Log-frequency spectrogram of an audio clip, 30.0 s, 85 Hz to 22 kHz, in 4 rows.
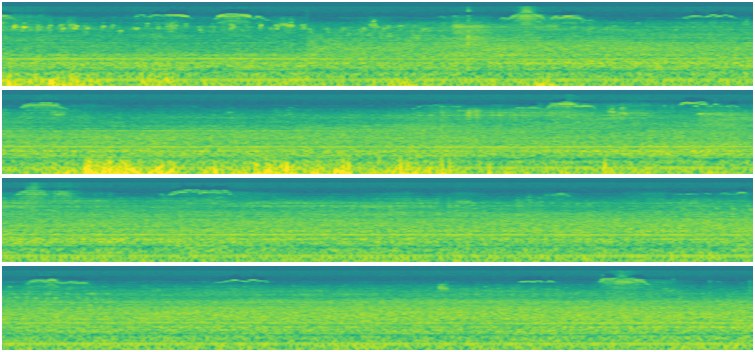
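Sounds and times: faint hum: 0.0s - 30.0s
low background rumble: 0.0s - 30.0s.

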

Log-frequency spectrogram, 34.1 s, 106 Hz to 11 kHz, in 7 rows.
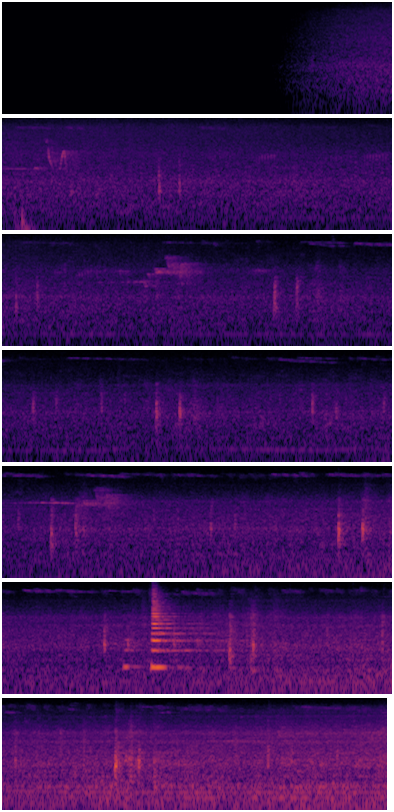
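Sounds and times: diesel railcar rumble: 9.3s - 34.0s
woodland birds calling: 9.4s - 32.2s.

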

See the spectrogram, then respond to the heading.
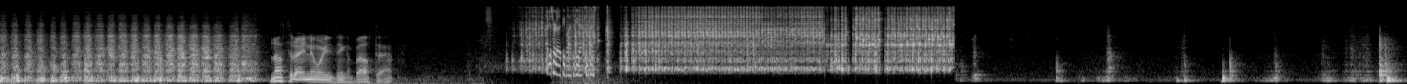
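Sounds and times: hand file rasping on wood: 0.0s - 2.7s, 5.0s - 9.6s.

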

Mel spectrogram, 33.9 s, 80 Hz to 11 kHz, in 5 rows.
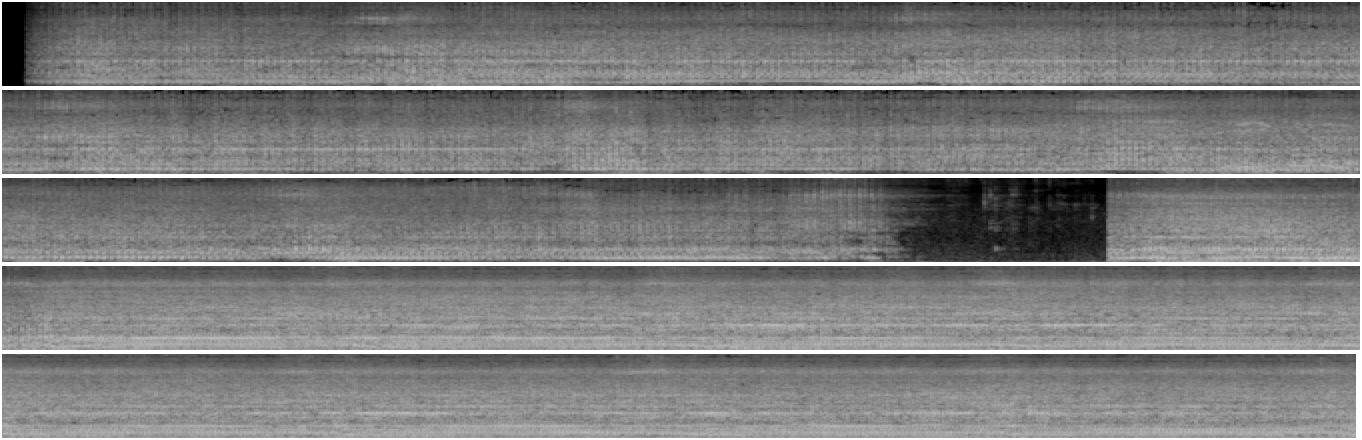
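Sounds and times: industrial sewing machine running: 0.2s - 18.1s, 19.1s - 33.9s
machine hum: 9.6s - 15.8s.

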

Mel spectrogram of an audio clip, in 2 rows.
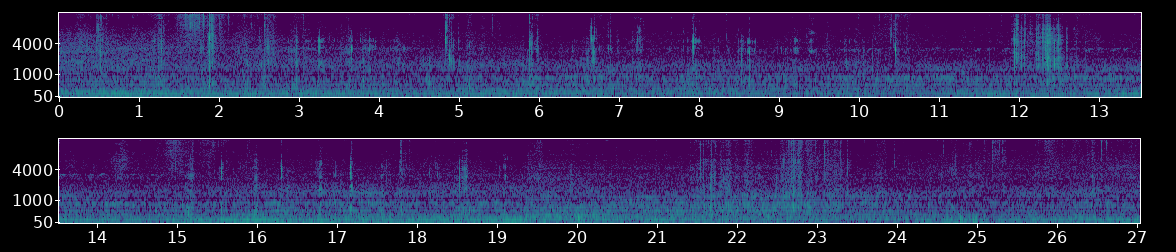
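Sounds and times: person chewing: 0.4s - 10.7s, 11.8s - 12.8s, 14.8s - 19.3s.

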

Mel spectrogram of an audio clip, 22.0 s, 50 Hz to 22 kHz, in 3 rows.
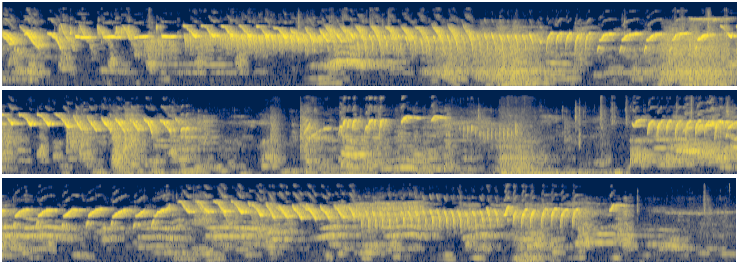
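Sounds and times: canary singing trills: 0.0s - 22.0s.

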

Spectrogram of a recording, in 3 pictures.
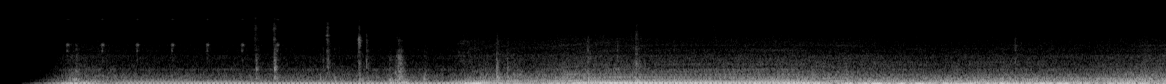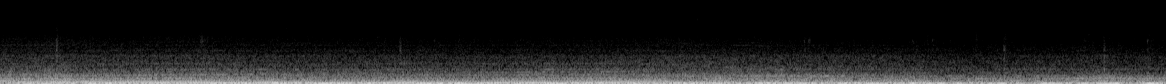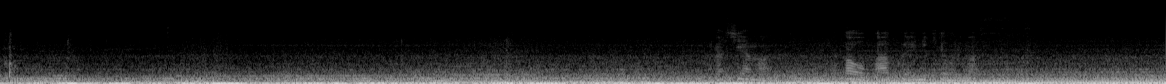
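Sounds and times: road and tyre noise: 0.3s - 34.9s.

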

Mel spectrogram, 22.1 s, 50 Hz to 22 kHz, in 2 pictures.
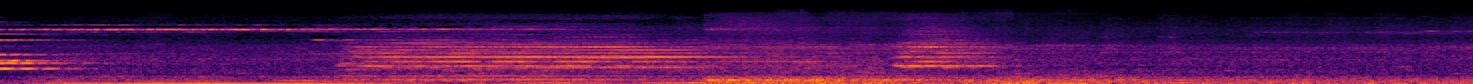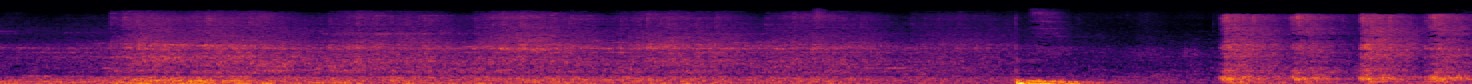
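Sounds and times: train horn: 0.0s - 0.6s, 2.6s - 5.7s, 6.7s - 7.6s
train running rumble: 3.7s - 20.2s.

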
